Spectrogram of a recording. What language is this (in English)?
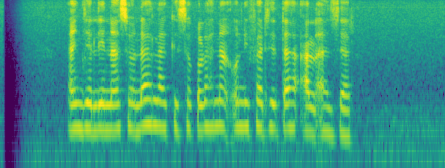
Javanese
